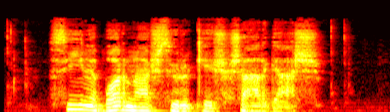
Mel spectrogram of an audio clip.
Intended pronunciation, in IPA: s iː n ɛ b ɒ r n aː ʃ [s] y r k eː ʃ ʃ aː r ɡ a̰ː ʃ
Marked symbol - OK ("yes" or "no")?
yes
